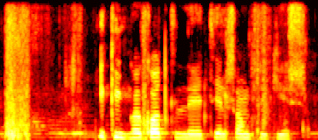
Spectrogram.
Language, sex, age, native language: Icelandic, male, 20-29, Icelandic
